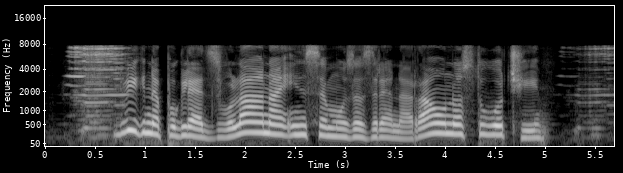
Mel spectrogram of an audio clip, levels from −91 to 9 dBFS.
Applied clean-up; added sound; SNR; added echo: neural mask model RNNoise.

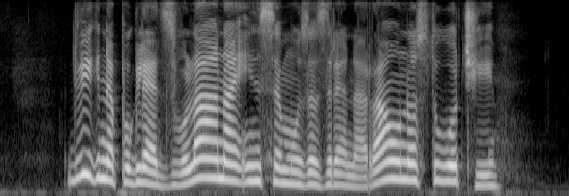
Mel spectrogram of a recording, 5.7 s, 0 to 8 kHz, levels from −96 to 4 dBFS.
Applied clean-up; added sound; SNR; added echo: none; none; none; none.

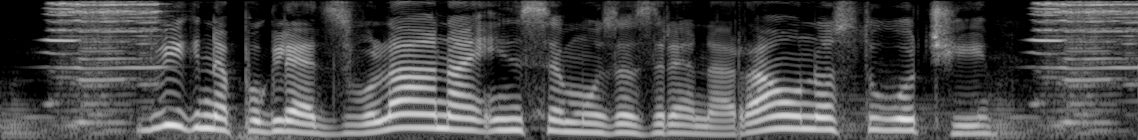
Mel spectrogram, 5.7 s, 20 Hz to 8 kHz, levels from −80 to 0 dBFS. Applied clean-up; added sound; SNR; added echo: none; Screech; 11 dB; none.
